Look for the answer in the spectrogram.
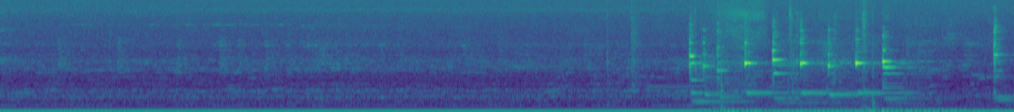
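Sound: phone ringtone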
